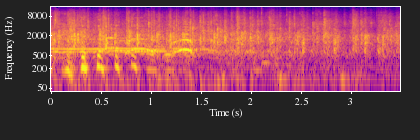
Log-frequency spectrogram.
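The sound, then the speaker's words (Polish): A Big Book Festival audience breaks into lively applause, dense clapping spread across a crowd with a few cheers and voices mixed in, steady throughout before thinning slightly toward the end. “Prosimy o spontaniczne brawa.”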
